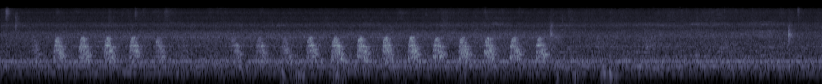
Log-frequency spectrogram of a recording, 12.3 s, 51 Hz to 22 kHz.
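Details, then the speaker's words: Fetal middle cerebral artery Doppler: rapid pulsing whooshes at about 150 a minute with brief gaps, showing markedly reduced, apparently absent or reversed diastolic flow; possibly pathological or due to technical factors such as PRF, wall filter or probe pressure. "So, what do you think about this Doppler waveform? We are seeing absent or reverse diastolic flow in the fetal MCA."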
